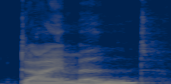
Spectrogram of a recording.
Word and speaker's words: diamond: great example again of if I look at how this is spelled I might think like diamand or are Dia Dion that's hard to know from these vowel letters what sounds we have here but in American English we basically say just two syllables not D but rather just D with the I dip Fong stressed on this syllable and then the O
